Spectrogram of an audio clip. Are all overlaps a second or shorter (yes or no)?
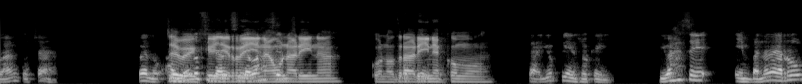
no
